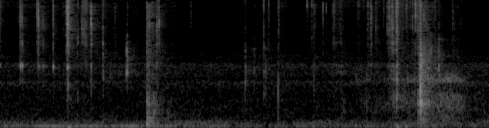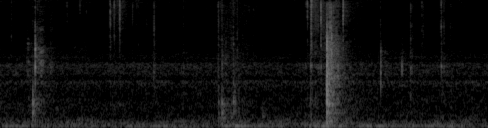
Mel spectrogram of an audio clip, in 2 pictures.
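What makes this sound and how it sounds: A small metal knife blade scrapes and shaves curls from a hand-sized solid white soap bar with a red coating, held in one hand, carving it and leaving white shavings around. Quiet, bright, crisp scraping and slicing strokes come at an irregular pace, with a few louder, sharper cuts over a faint low hum.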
